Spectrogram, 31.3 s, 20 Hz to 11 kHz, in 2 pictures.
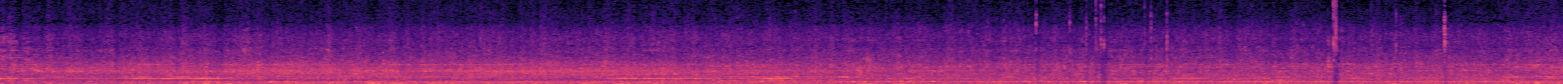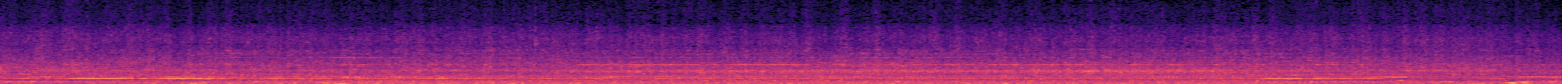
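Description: A 5 hp capacitor-less single-phase induction motor running steadily just after being switched on at its starter: a continuous even hum with steady whine tones.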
